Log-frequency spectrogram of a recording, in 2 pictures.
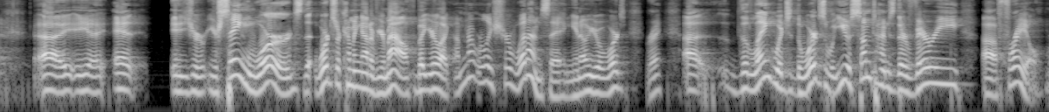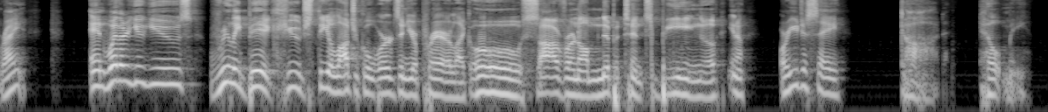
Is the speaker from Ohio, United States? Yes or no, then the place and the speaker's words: yes; Cincinnati, Dayton area, Ohio, United States; now in Denton, Texas, United States; I was born and raised in Ohio, so even though I live in Texas now, Ohio has my heart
